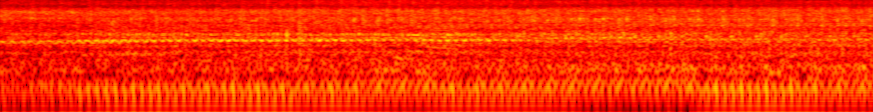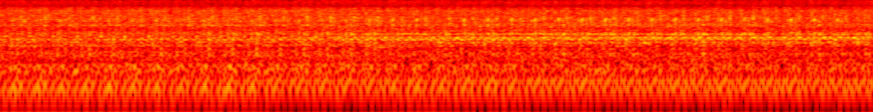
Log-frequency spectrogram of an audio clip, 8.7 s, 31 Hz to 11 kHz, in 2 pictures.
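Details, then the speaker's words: 1991 Chevy Sprint after an in-car engine rebuild (new rings, hone, valve seals, gaskets) and the coil reconnected: it settles into a steady, even idle with no knock or misfire, sounding much healthier. "let me hook your coil back up oh yeah here we go it sounds way healthier crank it over okay"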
